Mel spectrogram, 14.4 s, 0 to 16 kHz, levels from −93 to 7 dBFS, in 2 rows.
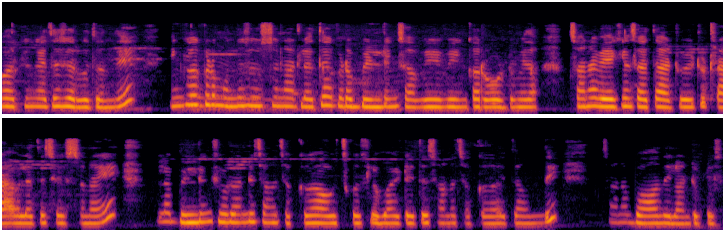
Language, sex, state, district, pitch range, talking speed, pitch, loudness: Telugu, female, Telangana, Nalgonda, 235-265 Hz, 170 wpm, 245 Hz, -20 LUFS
